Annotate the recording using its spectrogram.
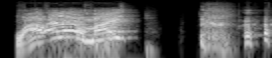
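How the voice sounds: An extremely high-pitched, put-on character voice is performed with an Australian accent.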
